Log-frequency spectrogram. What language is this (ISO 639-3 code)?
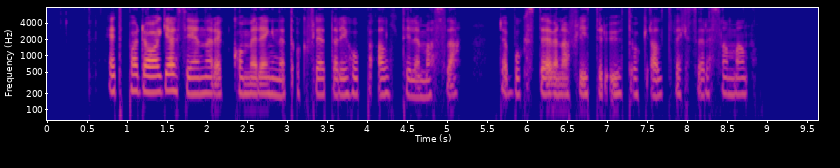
swe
